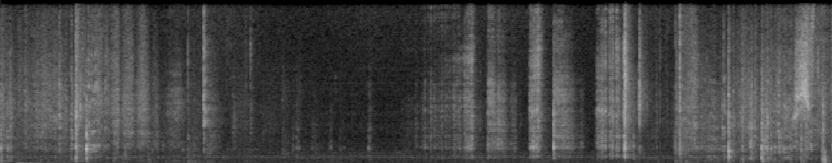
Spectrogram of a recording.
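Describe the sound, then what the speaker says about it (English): Scissors snip paper at an angle for a tapered gift box, a series of short crisp cuts in bursts with quieter handling rustle between them. "And now we're gonna cut on these angles"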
